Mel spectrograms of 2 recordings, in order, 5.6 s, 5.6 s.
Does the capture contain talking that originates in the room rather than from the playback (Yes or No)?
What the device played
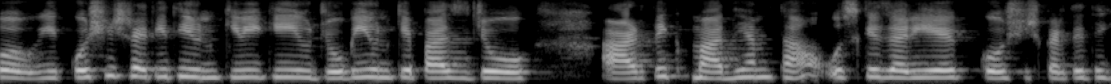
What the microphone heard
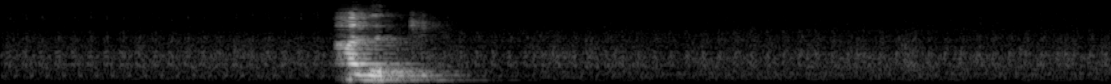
Yes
